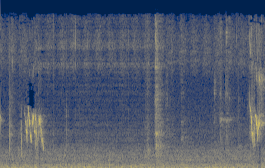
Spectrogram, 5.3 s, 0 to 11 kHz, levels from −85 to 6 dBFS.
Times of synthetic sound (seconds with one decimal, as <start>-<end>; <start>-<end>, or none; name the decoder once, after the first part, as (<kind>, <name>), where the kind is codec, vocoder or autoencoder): 0.7-3.3 (codec, SNAC)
